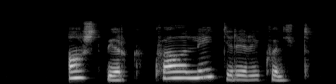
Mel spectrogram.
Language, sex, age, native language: Icelandic, female, 11, Icelandic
